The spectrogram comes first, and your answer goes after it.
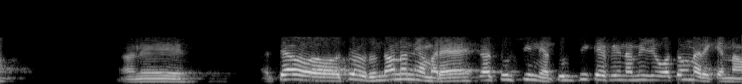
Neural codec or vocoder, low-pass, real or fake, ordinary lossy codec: none; 3.6 kHz; real; Opus, 24 kbps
